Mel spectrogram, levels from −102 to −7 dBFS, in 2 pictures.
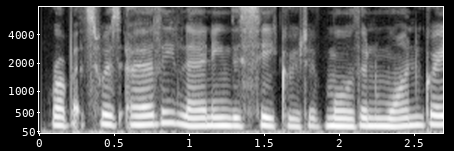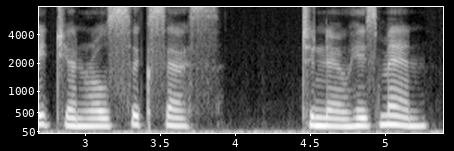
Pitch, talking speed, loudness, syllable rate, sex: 195 Hz, 180 wpm, -14 LUFS, 5.4 syllables/s, female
